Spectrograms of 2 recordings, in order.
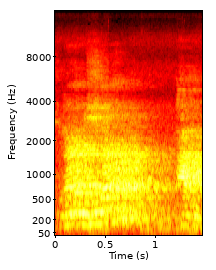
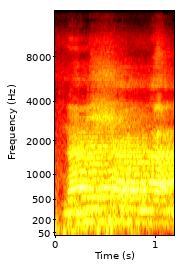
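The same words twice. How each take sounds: The two takes are said the same way.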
